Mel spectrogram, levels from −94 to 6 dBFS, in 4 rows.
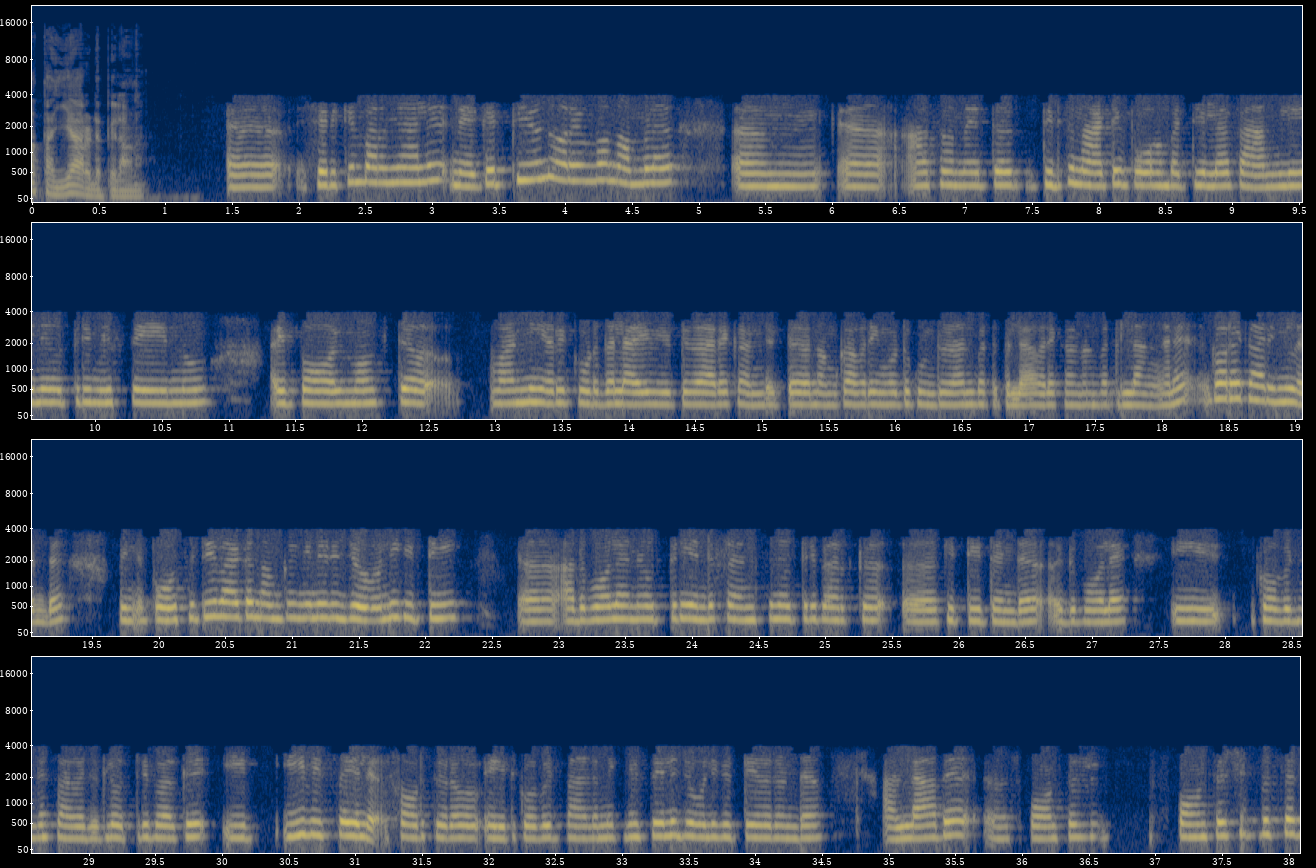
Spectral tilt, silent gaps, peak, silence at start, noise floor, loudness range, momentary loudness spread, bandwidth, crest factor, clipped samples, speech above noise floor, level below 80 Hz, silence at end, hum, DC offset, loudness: -5.5 dB/octave; none; -8 dBFS; 0 s; -62 dBFS; 3 LU; 8 LU; 4.5 kHz; 16 dB; under 0.1%; 37 dB; -62 dBFS; 0 s; none; under 0.1%; -25 LUFS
